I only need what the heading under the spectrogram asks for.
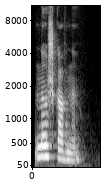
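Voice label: "нӧшкавны", Komi, female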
